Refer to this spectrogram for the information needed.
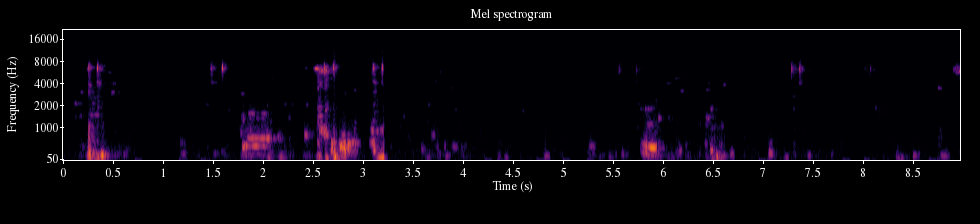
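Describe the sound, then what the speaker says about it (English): A computer mouse clicks faintly in a quiet room, a few crisp clicks in short clusters, some doubled, with long silent gaps between them. "I'm going to right click my new sheet and duplicate"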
